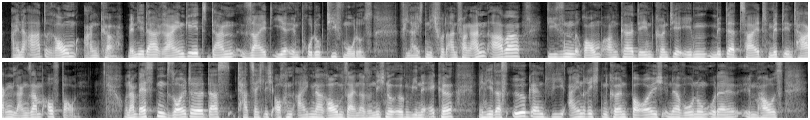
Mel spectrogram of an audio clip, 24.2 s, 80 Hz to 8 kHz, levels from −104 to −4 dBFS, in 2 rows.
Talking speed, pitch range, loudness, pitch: 155 wpm, 130-150 Hz, -18 LUFS, 140 Hz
